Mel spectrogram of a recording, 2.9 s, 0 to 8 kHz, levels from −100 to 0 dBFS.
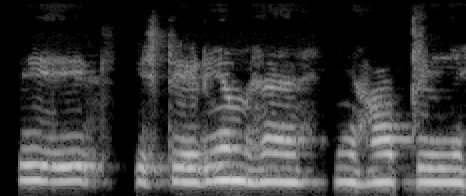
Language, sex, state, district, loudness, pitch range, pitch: Hindi, female, Chhattisgarh, Balrampur, -27 LUFS, 215-230 Hz, 220 Hz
